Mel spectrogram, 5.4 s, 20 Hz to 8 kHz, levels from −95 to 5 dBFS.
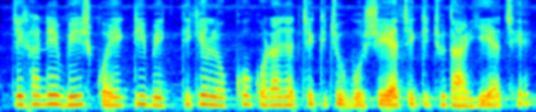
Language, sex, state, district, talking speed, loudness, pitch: Bengali, female, West Bengal, Alipurduar, 145 wpm, -20 LUFS, 215 Hz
